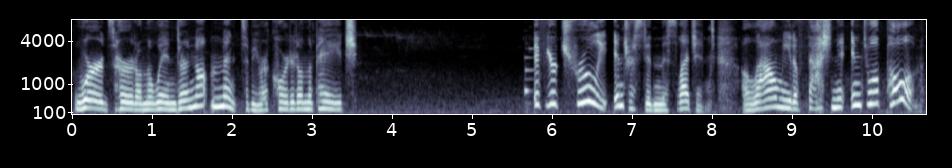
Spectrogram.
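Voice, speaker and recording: A woman's voice: on the high side, fairly bright tone. A woman voicing a playful, poetic, carefree young male wind bard in a video game, with a lyrical, airy, teasing manner. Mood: coy, amused. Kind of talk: scripted game character dialogue. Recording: studio voice over background music.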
